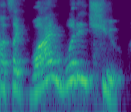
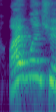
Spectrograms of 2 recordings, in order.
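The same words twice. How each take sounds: First: Said in the usual way. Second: "Why" punched higher and louder; insistent "Why wouldn't you?"; emphatic repeat. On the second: Shown as a demonstration. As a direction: hit "Why" hard, as if the answer is obvious.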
